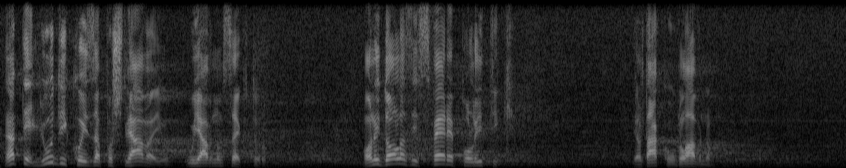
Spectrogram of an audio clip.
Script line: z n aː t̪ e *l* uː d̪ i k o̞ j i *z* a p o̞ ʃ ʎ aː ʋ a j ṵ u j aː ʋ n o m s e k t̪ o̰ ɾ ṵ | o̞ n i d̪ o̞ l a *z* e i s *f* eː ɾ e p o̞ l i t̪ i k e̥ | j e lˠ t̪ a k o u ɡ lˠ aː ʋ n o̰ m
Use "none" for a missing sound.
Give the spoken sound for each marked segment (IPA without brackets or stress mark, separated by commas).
ʎ, z, z, f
